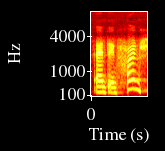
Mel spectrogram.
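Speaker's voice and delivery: ordinary talk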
